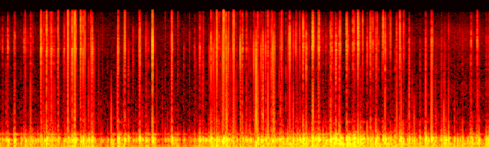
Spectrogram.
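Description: Long almond-shaped nails scratch and tap quickly across the bare, domed metal wire-mesh grille of a large, hollow studio microphone. The result is a dense stream of crisp clicks and scraping ticks over a deep, hollow, rumbling body sound that swells and dips throughout.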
